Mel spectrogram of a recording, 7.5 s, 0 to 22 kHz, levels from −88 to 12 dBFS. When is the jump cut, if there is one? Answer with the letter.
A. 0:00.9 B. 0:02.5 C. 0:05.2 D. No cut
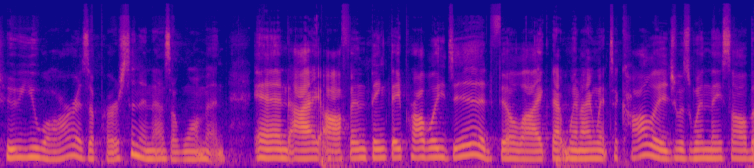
B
